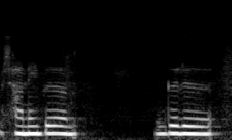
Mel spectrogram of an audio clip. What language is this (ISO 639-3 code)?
brx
